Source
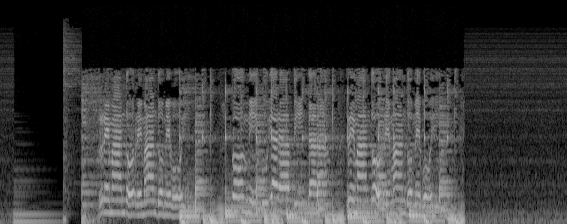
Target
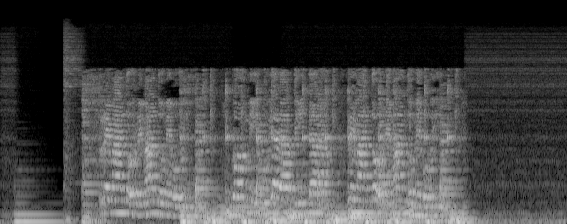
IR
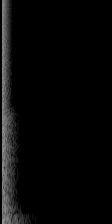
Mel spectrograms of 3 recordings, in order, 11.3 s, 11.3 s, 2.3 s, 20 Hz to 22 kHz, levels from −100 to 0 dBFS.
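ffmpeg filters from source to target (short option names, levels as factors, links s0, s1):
-filter_complex "[0:a]asettb=1/sr,asplit=3[s0][s1][s2];[s0]atrim=end=4.624[s3];[s1]atrim=start=4.62:end=5.6,asetpts=PTS-STARTPTS,afade=t=in:d=0.004:c=qsin,afade=t=out:st=0.976:d=0.004:c=qsin,highshelf=f=8200:g=-10[s4];[s2]atrim=start=5.596[s5];[s3][s4]acrossfade=d=0.004:c1=hsin:c2=qsin[s6];[s6][s5]acrossfade=d=0.004:c1=qsin:c2=hsin[s7];[1:a]atrim=start_sample=2205,asetrate=29988,aresample=44100[s8];[s7][s8]afir=irnorm=-1:irlink=0,volume=0.562"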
